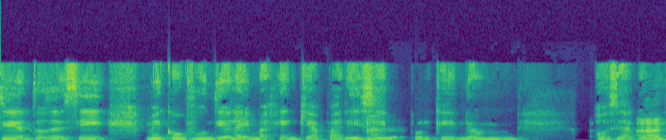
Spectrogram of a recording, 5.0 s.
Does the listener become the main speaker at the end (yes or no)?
yes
